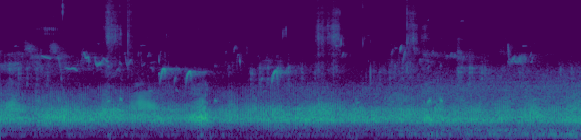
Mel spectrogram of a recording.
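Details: Frogs croaking in a dense, unbroken chorus at a pond in spring in Estonia. The low, rolling croaks fill the whole stretch, with brief high bird chirps and whistles above them.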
